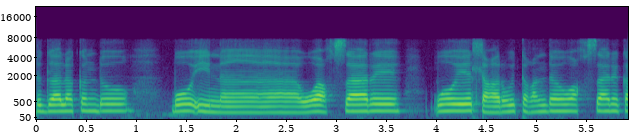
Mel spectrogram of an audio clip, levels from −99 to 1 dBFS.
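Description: This is speech carried over a call path whose sound stops at about 8 kHz, and nothing in it is technically wrong.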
